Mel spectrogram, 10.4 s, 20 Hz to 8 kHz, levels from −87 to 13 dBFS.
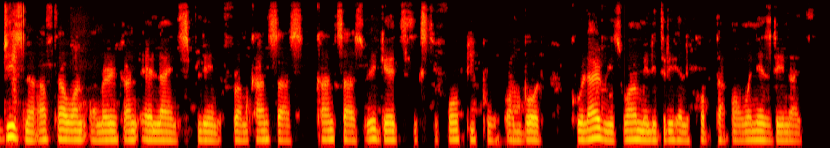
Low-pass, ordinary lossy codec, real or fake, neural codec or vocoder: none; none; real; none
